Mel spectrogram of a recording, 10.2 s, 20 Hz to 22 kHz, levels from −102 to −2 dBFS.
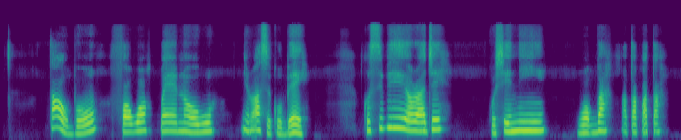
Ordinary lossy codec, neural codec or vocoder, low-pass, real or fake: none; codec, 24 kHz, 0.9 kbps, DualCodec; none; fake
